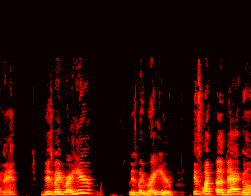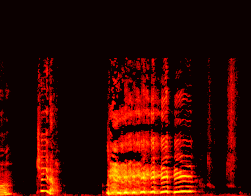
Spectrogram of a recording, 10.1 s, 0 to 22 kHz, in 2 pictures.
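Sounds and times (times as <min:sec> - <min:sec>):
woman laughing: 0:07.2 - 0:09.0.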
